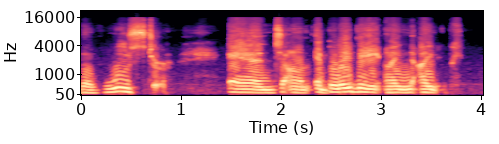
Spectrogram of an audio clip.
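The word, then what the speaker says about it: Worcester: So she said it's rooster. It's like rooster but with a w because I could never say the name right. So it's rooster. It's weird but it's spelled w o r. C e s. C e s t but it's rooster.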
